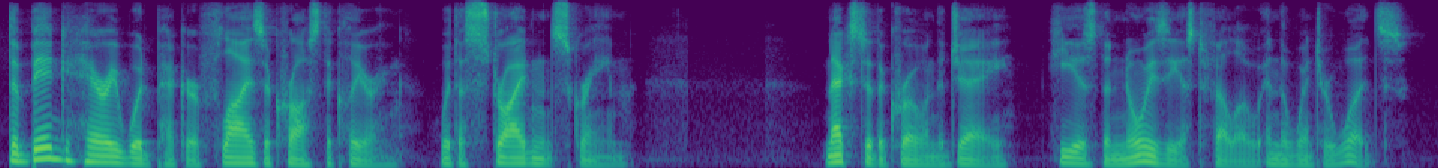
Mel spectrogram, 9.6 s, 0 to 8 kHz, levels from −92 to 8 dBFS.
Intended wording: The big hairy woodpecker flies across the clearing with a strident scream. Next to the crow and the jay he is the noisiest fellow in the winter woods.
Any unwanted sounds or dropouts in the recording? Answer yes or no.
no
